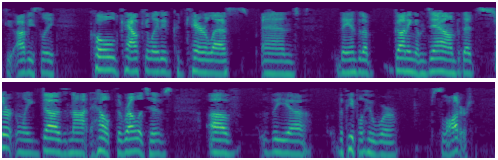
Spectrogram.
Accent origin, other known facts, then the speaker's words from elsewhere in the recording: East Coast, United States; And I grew up in the East Coast where they don't have guns in the sense that you're not carrying a gun in Philadelphia or New Jersey or New York.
